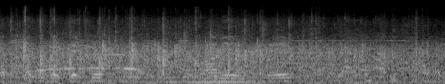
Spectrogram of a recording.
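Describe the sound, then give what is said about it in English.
An audience claps steadily for several seconds in honor of a former two-term mayor and City Council member, a dense, even patter of many hands at moderate loudness, with some crowd voices murmuring and calling out underneath. “I think that right there deserves a round of applause.”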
